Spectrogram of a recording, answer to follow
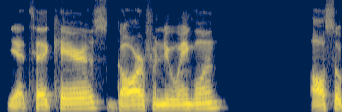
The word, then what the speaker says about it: Karras: Ted Karras. Yeah, Ted Karras, guard from New England.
